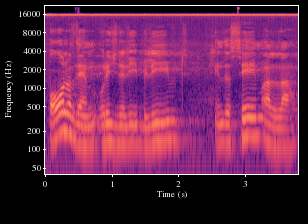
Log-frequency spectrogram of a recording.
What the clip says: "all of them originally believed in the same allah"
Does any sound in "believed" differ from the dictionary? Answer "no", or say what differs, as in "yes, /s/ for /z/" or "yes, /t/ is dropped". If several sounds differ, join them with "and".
no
